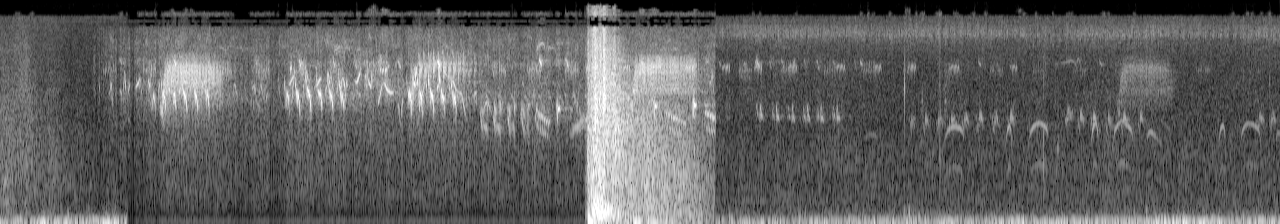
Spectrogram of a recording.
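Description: Small birds singing in rapid high trills. About six seconds in, a single sudden loud bang cuts across them and dies away over about a second. Short chirps and calls go on after it.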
